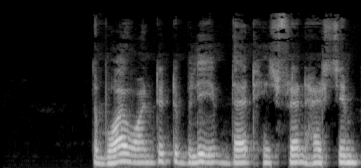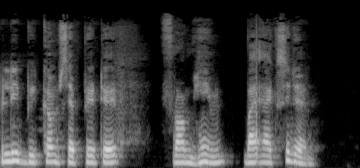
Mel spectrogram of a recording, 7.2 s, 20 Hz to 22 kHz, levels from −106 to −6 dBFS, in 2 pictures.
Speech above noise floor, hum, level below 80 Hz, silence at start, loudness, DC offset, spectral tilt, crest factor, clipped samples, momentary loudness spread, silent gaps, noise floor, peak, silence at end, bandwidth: over 59 dB; none; -68 dBFS; 0.95 s; -32 LUFS; under 0.1%; -7 dB/octave; 18 dB; under 0.1%; 7 LU; none; under -90 dBFS; -14 dBFS; 0.45 s; 16 kHz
